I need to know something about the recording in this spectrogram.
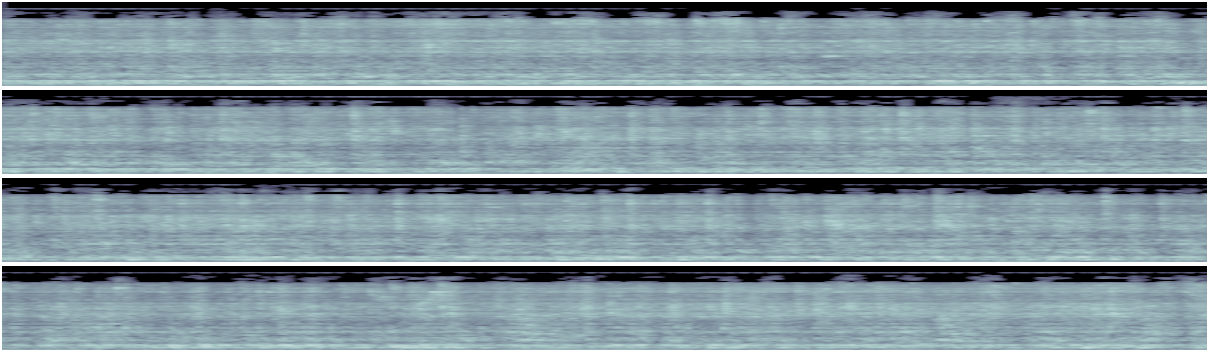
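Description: Soundtrack of a television playing in a room: a steady, dense rushing noise with no speech and no clear rhythm.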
